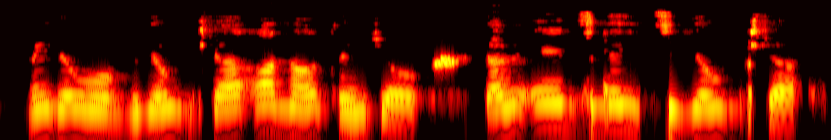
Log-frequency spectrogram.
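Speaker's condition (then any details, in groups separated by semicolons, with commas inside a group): Cerebral palsy; from birth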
